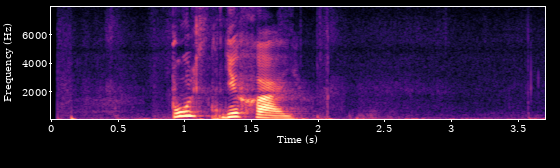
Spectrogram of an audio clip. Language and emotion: Russian, neutral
